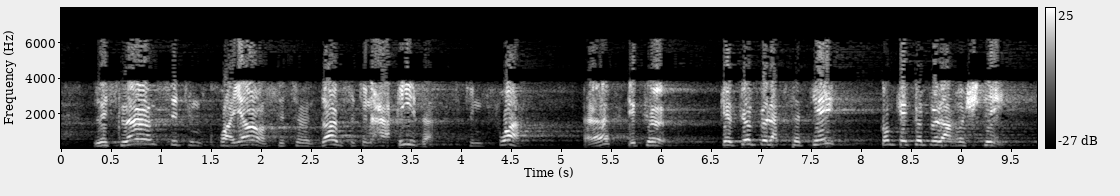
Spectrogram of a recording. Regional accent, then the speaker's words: Haiti; quand je leur dis je viens d'Haïti

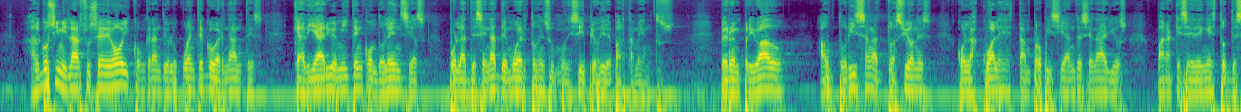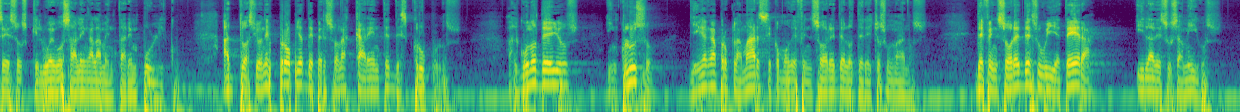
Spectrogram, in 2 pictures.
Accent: Córdoba, Argentina; Mi tierra natal, Córdoba

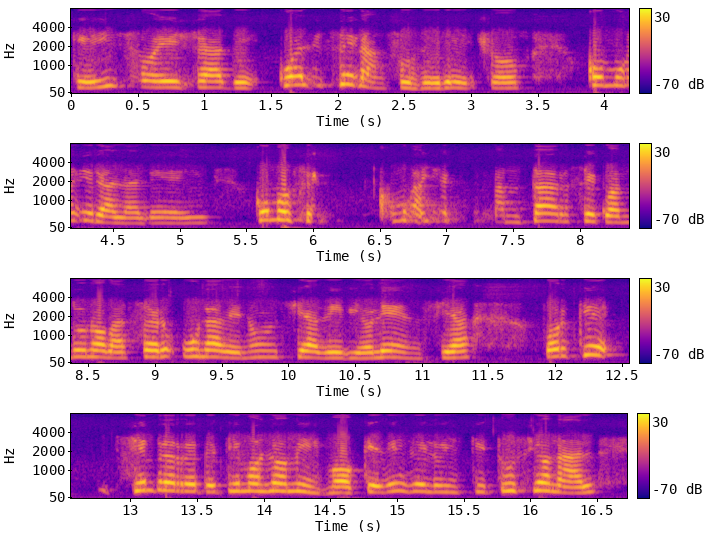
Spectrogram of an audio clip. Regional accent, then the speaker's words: Los Hornillos, Córdoba, Argentina; desde Villa de las Rosas, nos hemos ido corriendo para acá, para Los Hornillos, yo soy de Los Hornillos

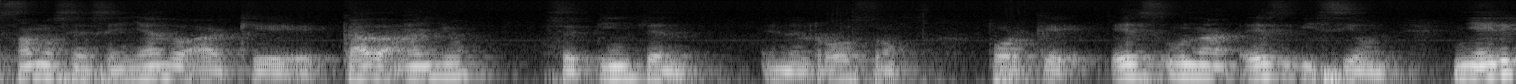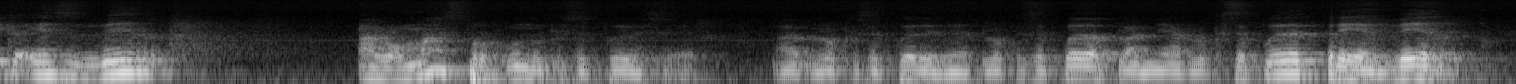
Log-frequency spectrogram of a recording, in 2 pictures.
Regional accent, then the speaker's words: Mexico; ¿No somos mexicanos para defender nuestra nación?

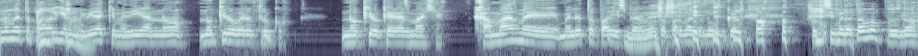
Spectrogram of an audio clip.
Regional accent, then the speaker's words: Mexico; No, pues es que somos mexicanos, no podemos dejar la picardía a un lado

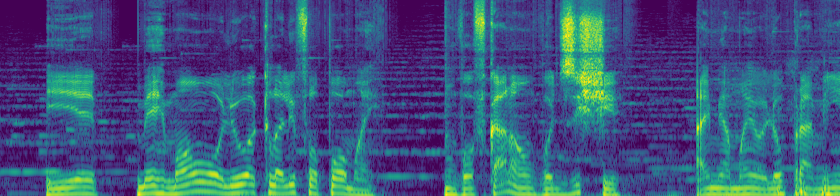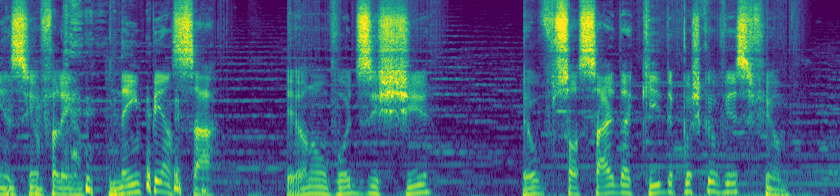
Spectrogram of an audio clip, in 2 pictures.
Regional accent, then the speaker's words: Rio de Janeiro, Brazil; Eu sou do Rio de Janeiro, né? Eu morava ali no bairro do Meia.

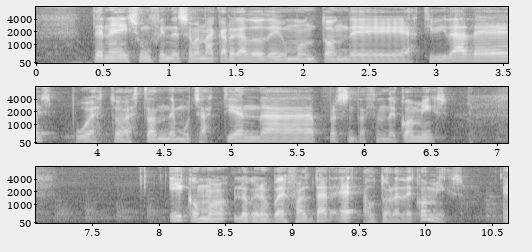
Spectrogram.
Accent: Andalusia, Spain; vale, yo soy andaluz

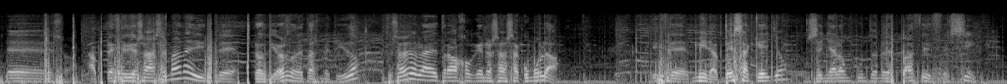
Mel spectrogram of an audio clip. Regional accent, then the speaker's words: Madrid, Community of Madrid, Spain; born there; y yo nací en Madrid, me sigue haciendo la misma gracia.

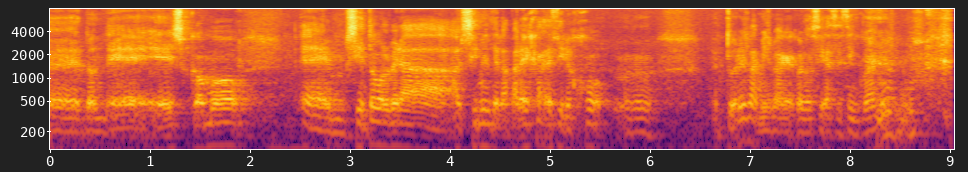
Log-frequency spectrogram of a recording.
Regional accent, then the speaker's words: Bilbao, Basque Country, Spain; Yo me siento europeo, nunca me he sentido anglosajón, ni latino, ni... Yo soy de Bilbao y tengo un sentimiento norte-europeo

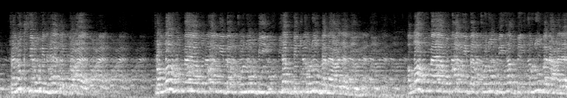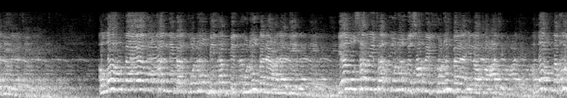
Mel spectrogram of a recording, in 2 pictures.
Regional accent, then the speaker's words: Egypt; اللهم احفظ بلدنا مصر وسائر بلاد

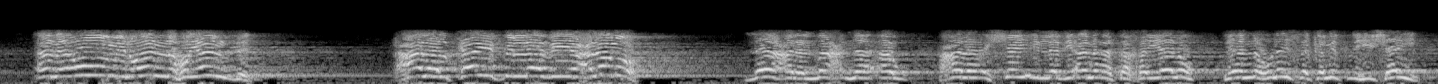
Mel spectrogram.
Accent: Egypt; وإحنا أبناء مصر مش ضيوف عليها ولا حاجة

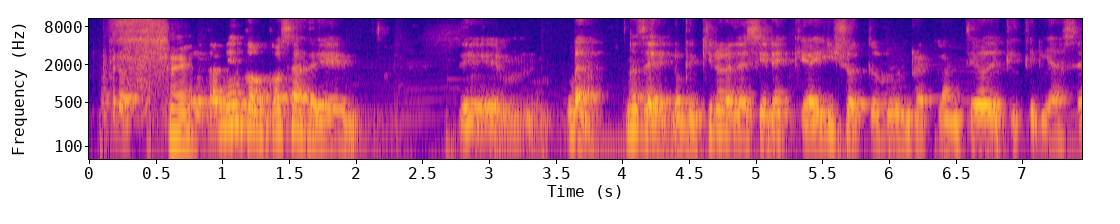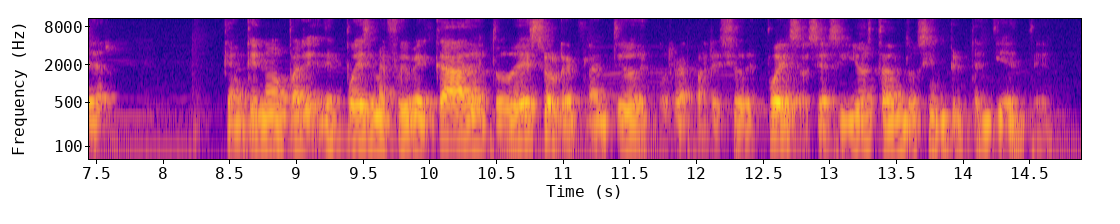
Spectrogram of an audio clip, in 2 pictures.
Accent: Ciudad Jardín Lomas del Palomar, Buenos Aires Province, Argentina; Soy de Ciudad Jardín, Lomas del Palomar.

